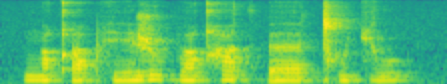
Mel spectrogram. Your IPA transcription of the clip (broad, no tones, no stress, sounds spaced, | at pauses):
ŋ o qʼ ɜ pʰ ɪː ʐ u p u qʰ ə˞ t͡sʼ ɜː ǀʰ u t͡ɕ u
